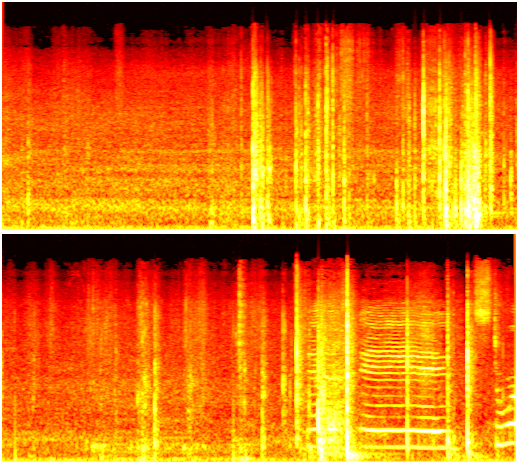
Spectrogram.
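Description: Clear plastic organizer case full of enamel pins being carried and handled, giving scattered knocks and clicks over a steady low rumble. Near the end a person's voice holds one steady note for about a second.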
